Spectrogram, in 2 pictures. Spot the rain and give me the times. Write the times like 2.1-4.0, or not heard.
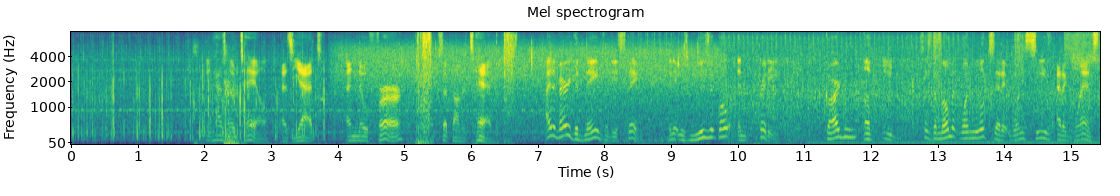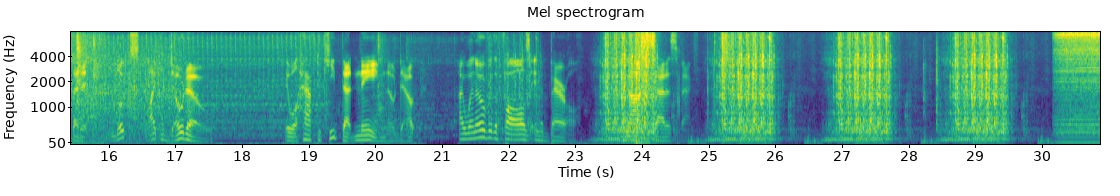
0.0-17.3.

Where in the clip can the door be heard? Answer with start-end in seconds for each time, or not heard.
1.8-2.5, 14.8-16.0, 27.9-28.6.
